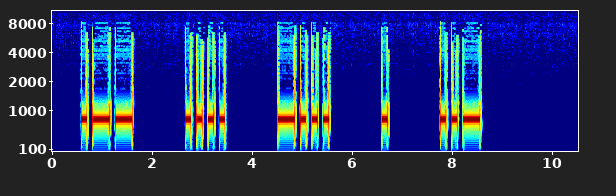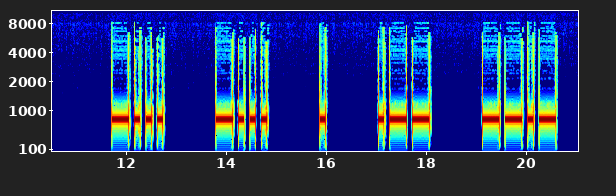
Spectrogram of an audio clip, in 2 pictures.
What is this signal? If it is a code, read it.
Morse code, heard as a keyed tone, about 10 wpm, spaced as for 6 wpm, 800 Hz. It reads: WHBEU BBEWQ
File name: LEZIONI / 5 LBVC / 5 LB ws 10wpm 3616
